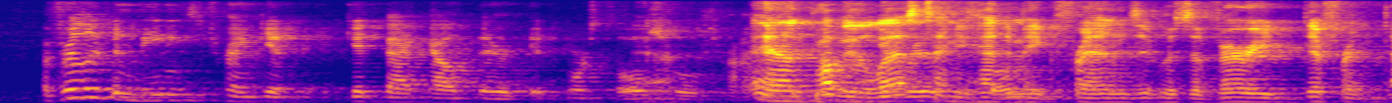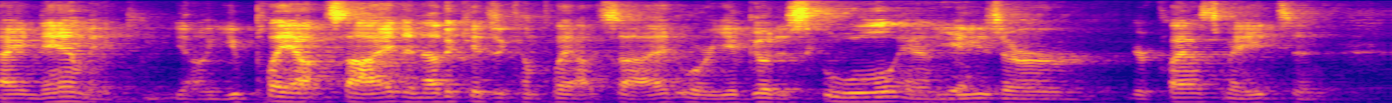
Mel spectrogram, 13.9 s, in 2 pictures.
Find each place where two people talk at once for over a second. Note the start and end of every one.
3.8-5.7

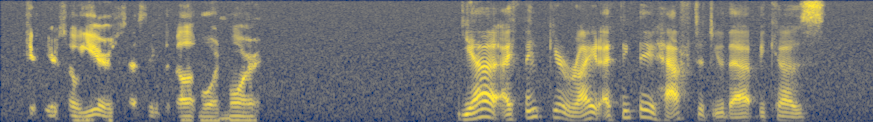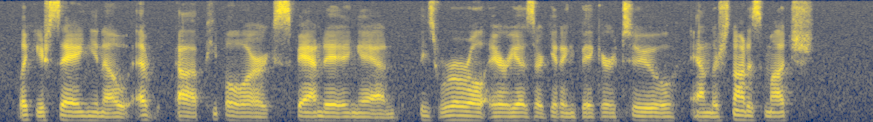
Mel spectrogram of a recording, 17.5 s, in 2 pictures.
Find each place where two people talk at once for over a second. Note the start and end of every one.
none

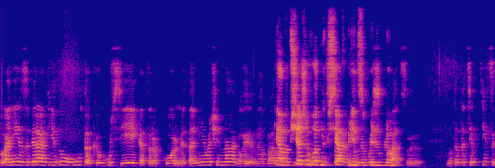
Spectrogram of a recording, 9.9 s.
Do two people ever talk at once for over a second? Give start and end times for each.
5.5-7.9

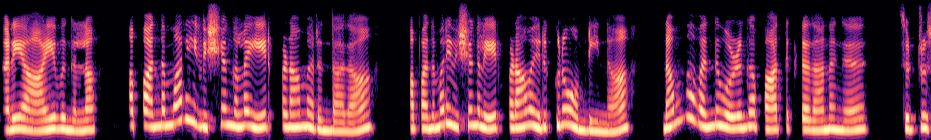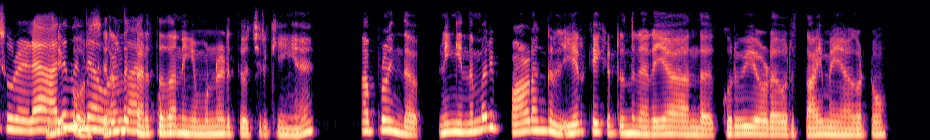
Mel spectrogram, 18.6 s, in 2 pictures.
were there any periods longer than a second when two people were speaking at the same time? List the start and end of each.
9.8-11.0

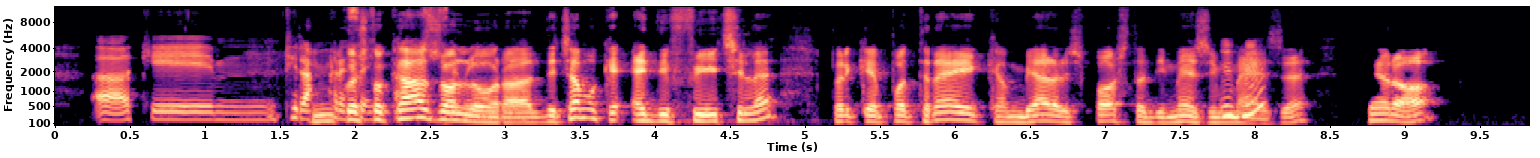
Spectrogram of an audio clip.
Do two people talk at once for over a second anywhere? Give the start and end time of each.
1.7-3.2

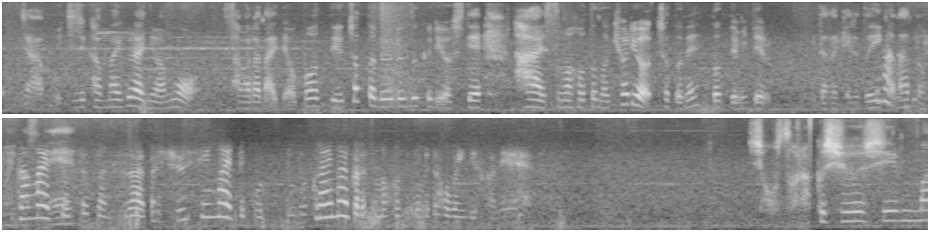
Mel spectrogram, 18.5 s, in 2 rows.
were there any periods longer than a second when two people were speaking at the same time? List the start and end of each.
8.7-10.0

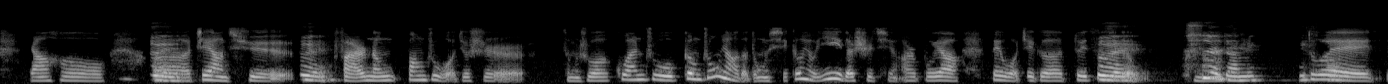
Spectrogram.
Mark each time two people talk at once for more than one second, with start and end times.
none

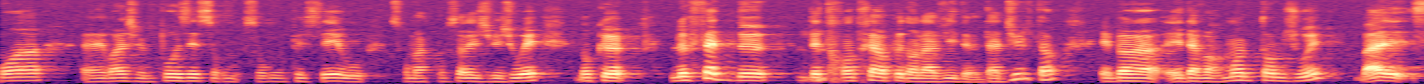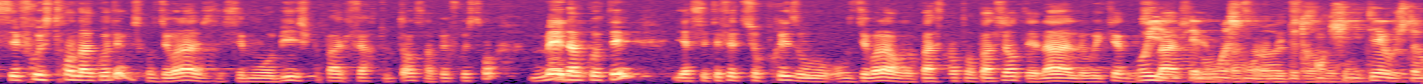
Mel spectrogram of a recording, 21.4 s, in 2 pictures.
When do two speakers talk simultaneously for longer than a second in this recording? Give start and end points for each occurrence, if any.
19.2-20.9

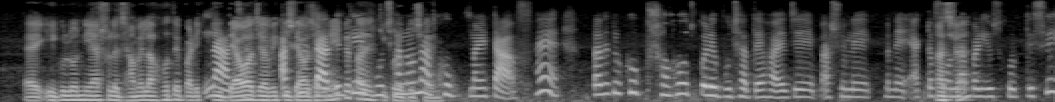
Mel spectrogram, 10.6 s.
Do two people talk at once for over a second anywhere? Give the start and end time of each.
2.8-4.4

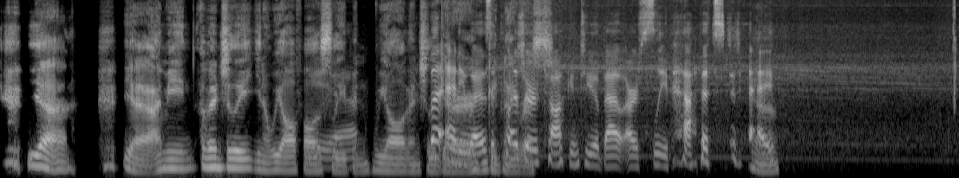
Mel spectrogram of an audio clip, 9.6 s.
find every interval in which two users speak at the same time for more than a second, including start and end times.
4.3-5.5

